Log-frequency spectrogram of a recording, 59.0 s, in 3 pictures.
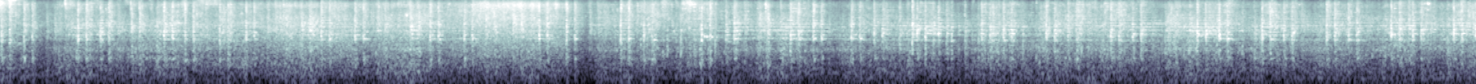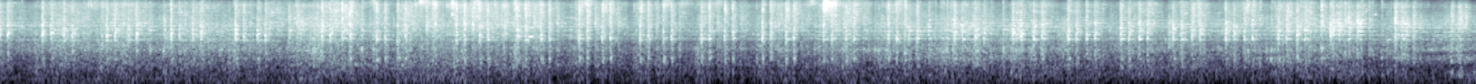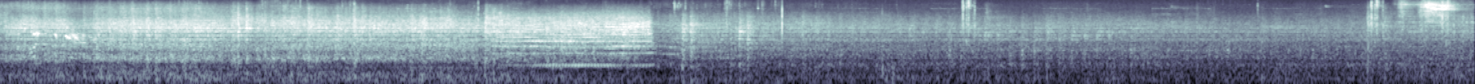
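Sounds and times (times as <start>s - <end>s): wheels clicking over rail joints: 0.0s - 39.6s
freight train rolling past: 0.0s - 59.0s.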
